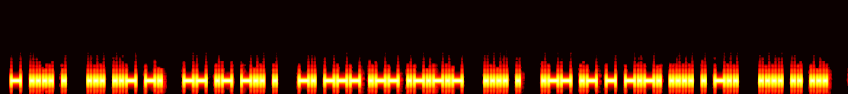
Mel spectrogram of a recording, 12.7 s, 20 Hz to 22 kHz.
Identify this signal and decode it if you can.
Morse code, heard as a keyed tone, about 25 wpm, 600 Hz. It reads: THE SUN MADE NOW. HE WATCHED HIS
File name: the old man and the sea part 1 25wpm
